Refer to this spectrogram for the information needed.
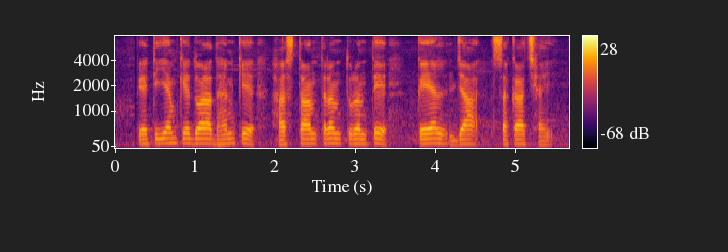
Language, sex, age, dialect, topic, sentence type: Magahi, male, 18-24, Western, banking, statement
